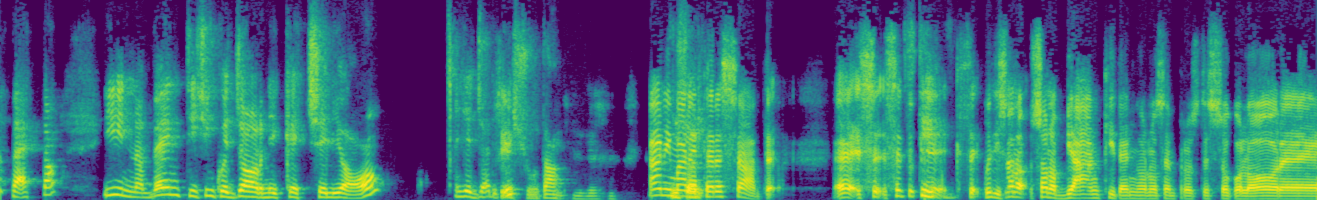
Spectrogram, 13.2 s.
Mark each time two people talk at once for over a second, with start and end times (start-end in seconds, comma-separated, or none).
none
